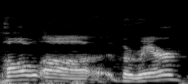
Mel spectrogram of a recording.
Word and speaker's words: Paul Barrere: And you have, is it Paul Barrere? Is that how you pronounce him? – Yeah.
